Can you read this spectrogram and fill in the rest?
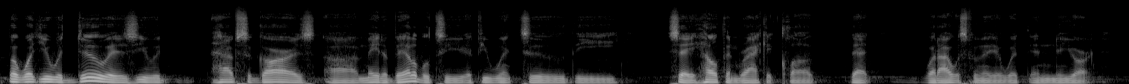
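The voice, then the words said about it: Strained, fading voice. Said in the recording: “excuse me, I'm losing my voice.”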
